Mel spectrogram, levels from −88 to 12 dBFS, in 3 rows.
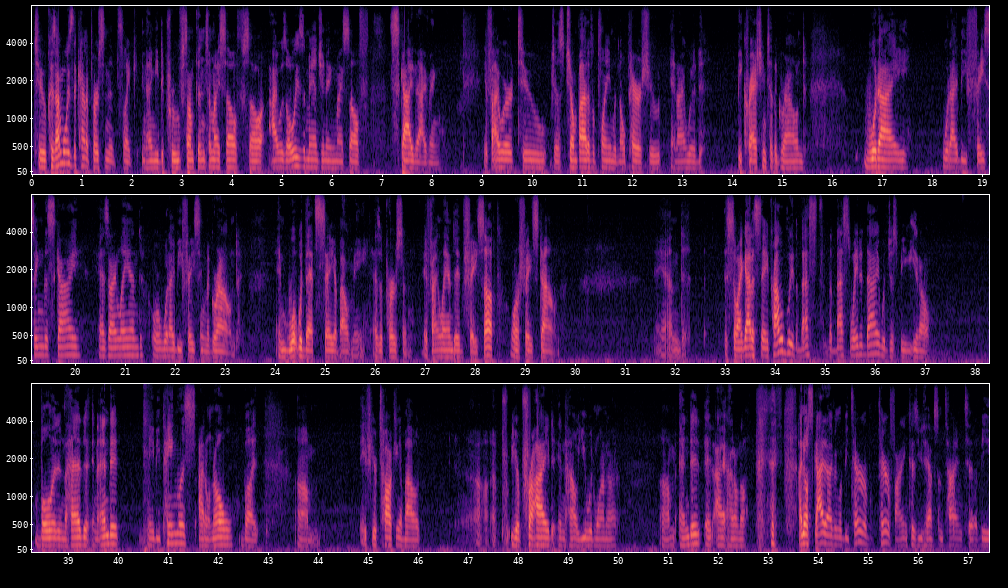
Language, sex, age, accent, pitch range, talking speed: English, male, 30-49, American, 120-140 Hz, 155 wpm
